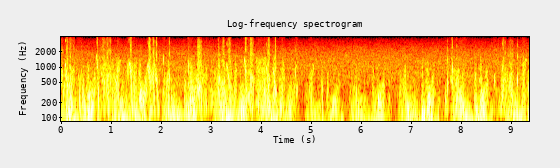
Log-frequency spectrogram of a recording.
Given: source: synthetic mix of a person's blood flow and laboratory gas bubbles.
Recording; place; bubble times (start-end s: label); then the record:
Doppler ultrasound of blood flow; precordium
0.00-0.29 s: bubbles
0.32-0.44 s: bubbles
0.69-1.21 s: bubbles
1.31-1.54 s: bubbles
1.70-2.00 s: bubbles
2.02-2.21 s: bubbles
2.52-3.53 s: bubbles
3.65-4.50 s: bubbles
4.62-4.75 s: bubbles
4.96-5.08 s: bubbles
7.67-8.11 s: bubbles
8.26-8.31 s: bubbles
8.63-8.72 s: bubbles
8.75-9.18 s: bubbles
9.21-9.34 s: bubbles
From the record:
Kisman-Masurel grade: 332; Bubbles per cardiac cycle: rolling drumbeat, 9 or more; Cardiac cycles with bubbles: 50 to 99%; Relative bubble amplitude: moderate (0.250 to 0.450); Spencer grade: 3 (all of the cardiac periods contain showers or single bubble signals, but not dominating or overriding the cardiac motion signals); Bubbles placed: only in the low amplitude regions of the cardiac cycle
